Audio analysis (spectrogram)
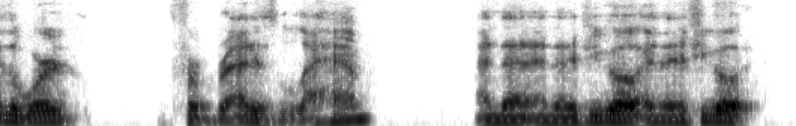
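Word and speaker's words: לחם: But it's not even like, look, if you wanted to say my bread, you would say lehemi. Lehem is how you say bread. You don't say lami.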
